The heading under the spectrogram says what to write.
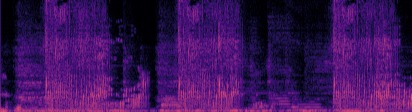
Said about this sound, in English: You are on the fart joke tonight, dude. He's really obsessed with that sound.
